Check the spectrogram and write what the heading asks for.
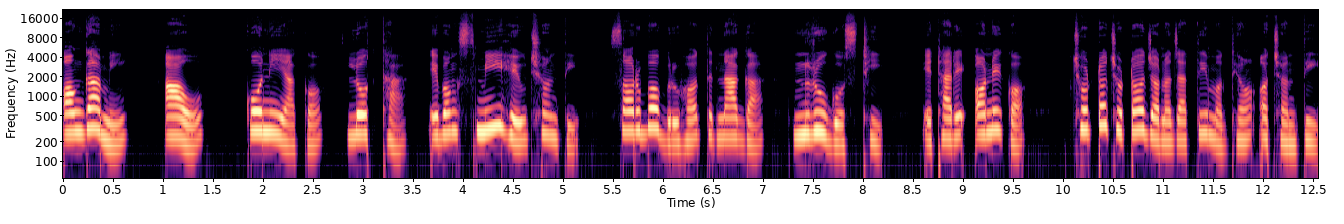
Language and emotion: Odia, neutral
